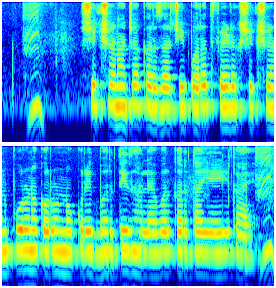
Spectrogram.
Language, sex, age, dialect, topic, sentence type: Marathi, female, 31-35, Standard Marathi, banking, question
